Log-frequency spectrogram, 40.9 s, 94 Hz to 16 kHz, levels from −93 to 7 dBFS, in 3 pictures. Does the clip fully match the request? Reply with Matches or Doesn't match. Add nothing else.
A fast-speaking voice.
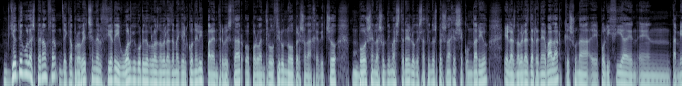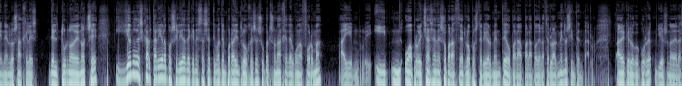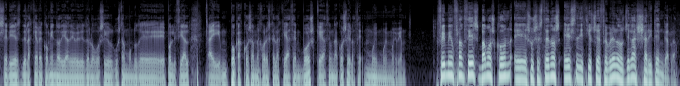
Matches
